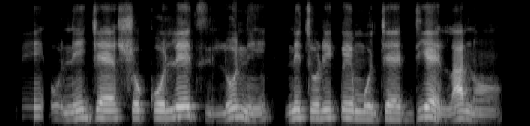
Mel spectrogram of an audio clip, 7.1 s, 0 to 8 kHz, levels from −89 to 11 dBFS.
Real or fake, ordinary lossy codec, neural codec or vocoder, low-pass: real; none; none; none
